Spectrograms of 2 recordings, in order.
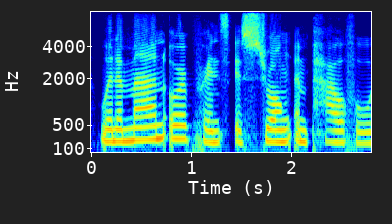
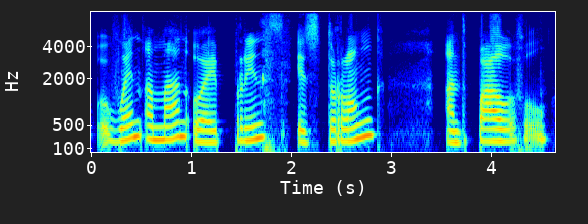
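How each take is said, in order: First: It is said in his normal voice. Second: It is said in a put-on Gru-like voice.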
